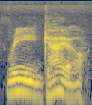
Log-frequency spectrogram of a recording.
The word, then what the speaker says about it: regale: Regale. Oh, listen. Hello, I'm Regale. Sounds like Gail doing it all over again, doesn't it?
